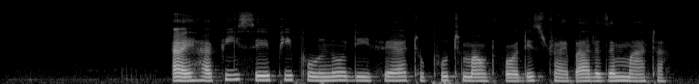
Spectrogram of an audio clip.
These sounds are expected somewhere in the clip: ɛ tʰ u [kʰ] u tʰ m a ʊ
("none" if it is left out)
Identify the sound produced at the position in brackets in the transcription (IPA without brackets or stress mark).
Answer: pʰ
